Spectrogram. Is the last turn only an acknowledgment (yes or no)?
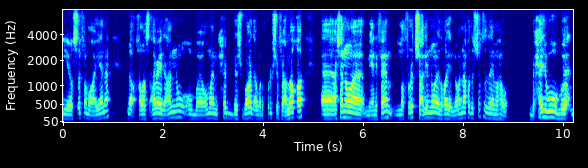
yes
